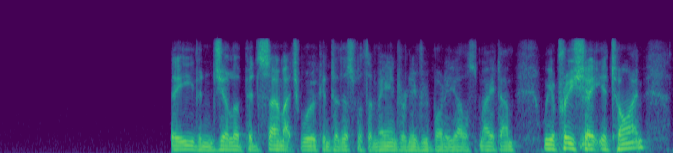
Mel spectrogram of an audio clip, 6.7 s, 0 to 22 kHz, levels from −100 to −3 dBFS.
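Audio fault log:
0.00–1.72 s, cut-off start: The clip opens on digital silence, and at 1.72 s the speech begins abruptly in the middle of a sound, with no natural attack or fade-in. This happens when the recording or stream began late and caught the sound already underway. On a waveform, a flat line gives way to signal at one instant; a spectrogram shows a blank region ending in a hard vertical edge.
3.10–5.28 s, AMR rate drop: Just after "have put so much", the AMR-WB coder falls from 12.65 kbit/s, where it adds only light damage, to 6.6 kbit/s. That is the behaviour of a weak radio link, where the network trades speech bits for error protection. The speech turns rough, raspy and synthetic, then recovers. The bandwidth stays the same and there is no gap, so the waveform looks continuous; the spectrogram shows smeared harmonics and a noisier texture across the segment.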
